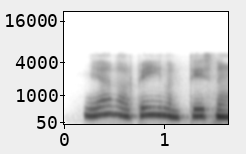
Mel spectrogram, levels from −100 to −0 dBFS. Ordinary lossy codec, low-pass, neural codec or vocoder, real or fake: none; 5.4 kHz; codec, 24 kHz, 0.9 kbps, WavTokenizer, large speech release; fake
